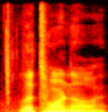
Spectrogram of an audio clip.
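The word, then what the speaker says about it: Letourneau: Oh, Latorno. Latorno. Yeah, that's how you say it.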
